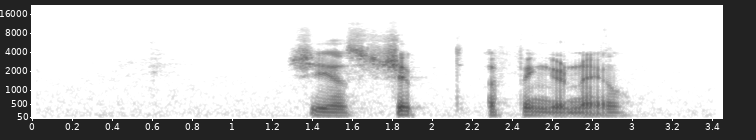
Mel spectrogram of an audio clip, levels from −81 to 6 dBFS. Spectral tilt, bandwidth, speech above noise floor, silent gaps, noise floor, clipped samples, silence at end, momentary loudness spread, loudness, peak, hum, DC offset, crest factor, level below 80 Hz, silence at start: -4.5 dB/octave; 13 kHz; 39 dB; none; -68 dBFS; under 0.1%; 0.45 s; 12 LU; -30 LUFS; -10 dBFS; none; under 0.1%; 24 dB; -72 dBFS; 1.3 s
